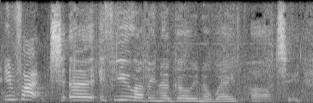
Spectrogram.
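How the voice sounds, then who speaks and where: An actress playing a sharp-tongued neighbour with a mocking manner. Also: female voice, high-pitched, very animated, moderate pace, background noise.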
